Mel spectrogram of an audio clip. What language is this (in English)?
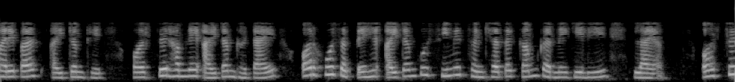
Hindi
